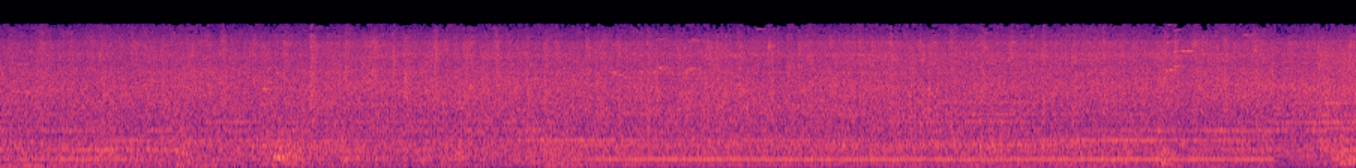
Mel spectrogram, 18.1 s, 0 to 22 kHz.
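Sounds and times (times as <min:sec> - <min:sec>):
paper baler machine running: 0:00.0 - 0:18.0.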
